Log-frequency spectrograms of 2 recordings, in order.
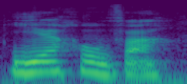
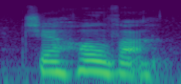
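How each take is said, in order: First: The name begins with a Y sound. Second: The name begins with a J sound. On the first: "It can also be pronounced with the Y sound" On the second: "Jehovah with the J"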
